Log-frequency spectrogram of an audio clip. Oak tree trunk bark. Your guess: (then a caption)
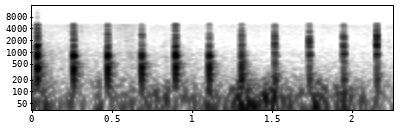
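Hollow. Eleven quick, evenly spaced knocks are drummed on the bark of an oak tree trunk at a suspected crack, each giving a short, dry, hollow tap with almost no ring. The hollow sound marks a spot where the bark, once cut open, covers an older oak wilt pressure pad.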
